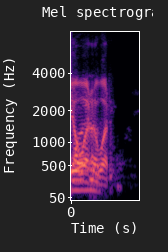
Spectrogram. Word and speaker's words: Aouar: Y también el Aouar, creo que no sé si lo estoy pronunciando bien. También es muy buen jugador. Creo que es el jugador sí, Aouar.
